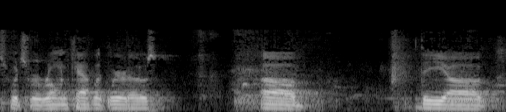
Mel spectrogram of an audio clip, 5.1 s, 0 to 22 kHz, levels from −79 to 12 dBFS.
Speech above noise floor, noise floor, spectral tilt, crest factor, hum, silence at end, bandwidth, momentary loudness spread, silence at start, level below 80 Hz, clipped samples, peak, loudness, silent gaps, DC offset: 37 dB; -51 dBFS; -8.5 dB/octave; 16 dB; none; 0 s; 8.4 kHz; 19 LU; 0 s; -42 dBFS; under 0.1%; 0 dBFS; -15 LUFS; none; under 0.1%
